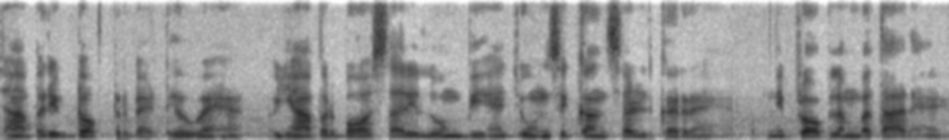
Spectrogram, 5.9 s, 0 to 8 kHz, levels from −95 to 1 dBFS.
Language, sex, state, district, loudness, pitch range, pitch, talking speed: Hindi, male, Uttar Pradesh, Lalitpur, -18 LUFS, 125-135 Hz, 130 Hz, 265 wpm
